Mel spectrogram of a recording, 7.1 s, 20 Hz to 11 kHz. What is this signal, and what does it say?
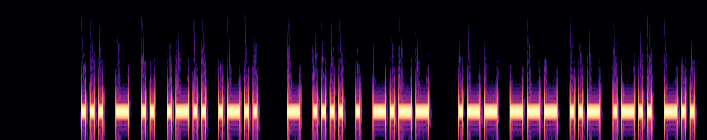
Morse code, heard as a keyed tone, about 28 wpm, 700 Hz. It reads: STILL THEY WOULD
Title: Sentences from Top 1000 Words - Review Part 1 - 28wpm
